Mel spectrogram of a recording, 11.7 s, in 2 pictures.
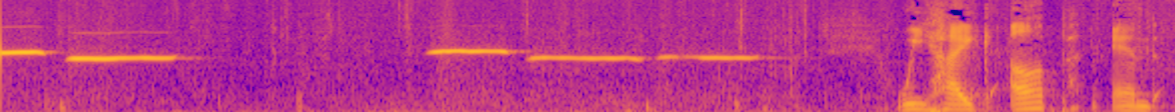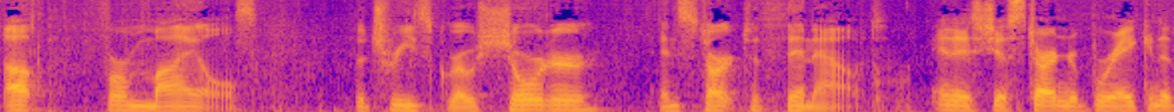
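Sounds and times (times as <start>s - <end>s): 
person whistling to call birds: 0.0s - 1.0s, 2.2s - 3.9s
speech: 4.5s - 11.7s.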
